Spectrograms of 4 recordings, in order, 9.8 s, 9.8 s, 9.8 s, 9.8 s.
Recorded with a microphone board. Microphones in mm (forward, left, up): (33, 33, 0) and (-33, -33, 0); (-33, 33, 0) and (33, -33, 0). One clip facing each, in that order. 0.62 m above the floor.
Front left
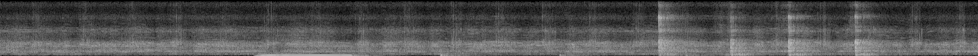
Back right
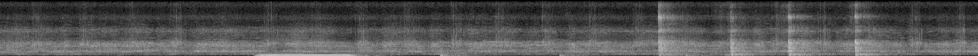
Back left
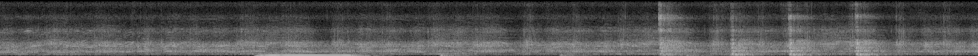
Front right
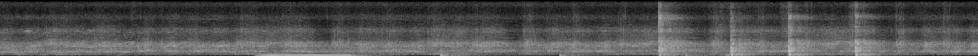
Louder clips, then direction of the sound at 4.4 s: Even, even; 35° right.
